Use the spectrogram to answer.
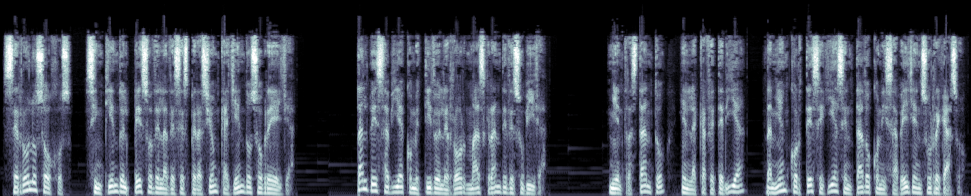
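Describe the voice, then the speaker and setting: Deep husky guy narrating a story, dry close sound, faint music under it. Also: lively intonation, moderate pace, darkish tone, dry recording. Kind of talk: scripted narration.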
